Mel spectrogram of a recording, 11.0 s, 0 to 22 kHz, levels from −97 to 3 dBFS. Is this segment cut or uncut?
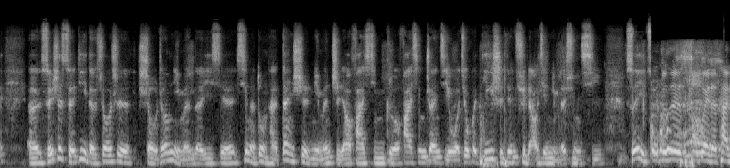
cut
